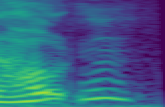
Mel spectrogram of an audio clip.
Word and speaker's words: Houghton: as well as a new partner up in Houghton.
